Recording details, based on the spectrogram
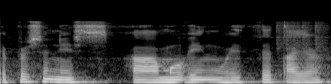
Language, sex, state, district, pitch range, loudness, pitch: English, male, Nagaland, Dimapur, 105-110 Hz, -16 LUFS, 110 Hz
